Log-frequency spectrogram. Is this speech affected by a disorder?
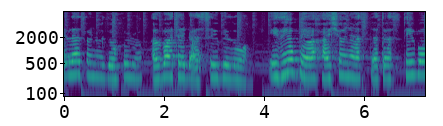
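Yes: cerebral palsy; from birth.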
